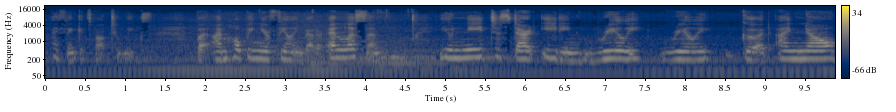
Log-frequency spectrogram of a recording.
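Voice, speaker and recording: A woman talks at a fairly slow pace, with big swings in loudness. Noticeable background noise sits behind her. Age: 60s. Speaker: vlogger. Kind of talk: casual chat. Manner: chatty, warm.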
